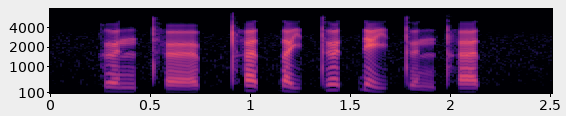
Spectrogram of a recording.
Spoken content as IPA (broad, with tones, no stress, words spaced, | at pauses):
kɵ˧n t̪ʰœː˨˥p̚t̪ʰɐ˥t̚ ɐ˨jt̪ɵ˥t̚ e˨j t̪ɵ˨˩nt̪ʰɐ˧t̚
